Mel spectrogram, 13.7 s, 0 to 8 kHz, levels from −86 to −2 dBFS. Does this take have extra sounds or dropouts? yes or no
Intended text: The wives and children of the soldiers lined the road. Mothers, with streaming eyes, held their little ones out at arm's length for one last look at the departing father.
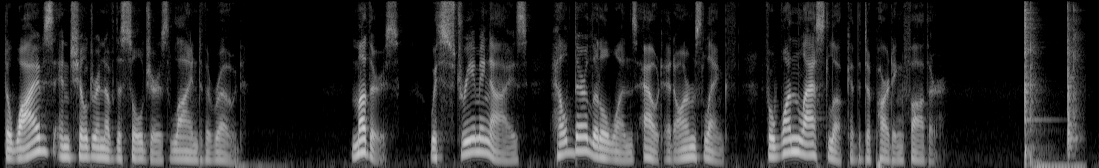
yes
